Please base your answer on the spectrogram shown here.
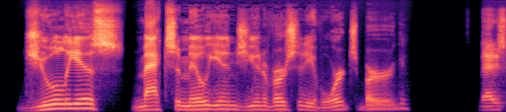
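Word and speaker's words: Würzburg: Uh then forgive me if I pronounce this wrong. Julius Maximleians University of Wartsburg.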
